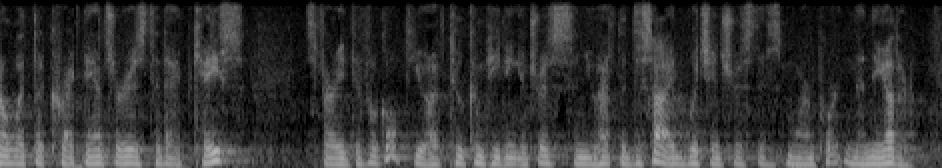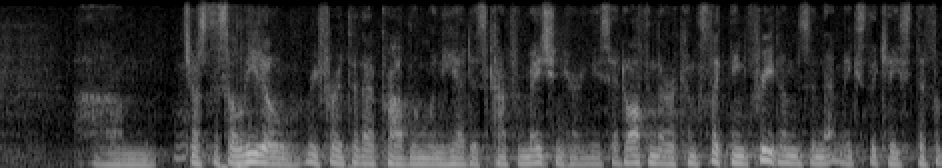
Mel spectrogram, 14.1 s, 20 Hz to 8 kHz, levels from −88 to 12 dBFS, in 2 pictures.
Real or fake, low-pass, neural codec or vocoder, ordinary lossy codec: real; 7.2 kHz; none; Opus, 16 kbps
